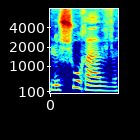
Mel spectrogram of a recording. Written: kohlrabi

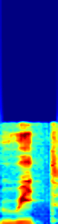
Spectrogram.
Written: eight

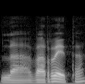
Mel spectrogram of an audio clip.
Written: crowbar

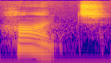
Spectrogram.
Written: haunch

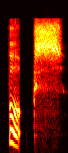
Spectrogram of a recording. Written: books

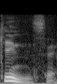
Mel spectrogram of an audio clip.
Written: fifteen

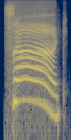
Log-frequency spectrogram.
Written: cinq

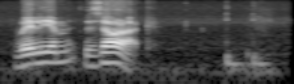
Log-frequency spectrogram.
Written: Zorach

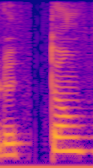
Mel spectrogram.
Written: weather

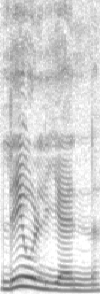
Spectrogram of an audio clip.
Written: windmill

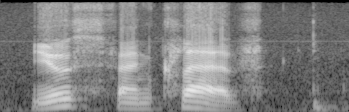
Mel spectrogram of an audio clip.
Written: Cleve

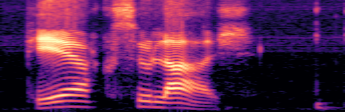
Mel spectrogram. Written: Soulages

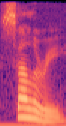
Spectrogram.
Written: celery

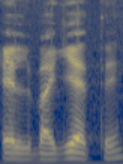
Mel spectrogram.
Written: baguette

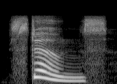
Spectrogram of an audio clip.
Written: stones

